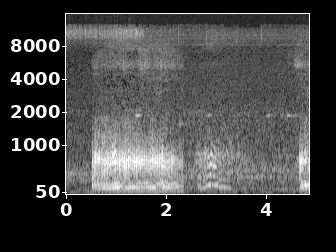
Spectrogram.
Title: My dog snoring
